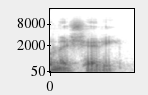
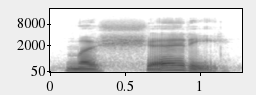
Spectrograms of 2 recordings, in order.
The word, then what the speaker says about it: machete: Machete. Machete. The ch makes a soft sh sound like in fish. Mush. And then eddie. The t makes a fast d.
